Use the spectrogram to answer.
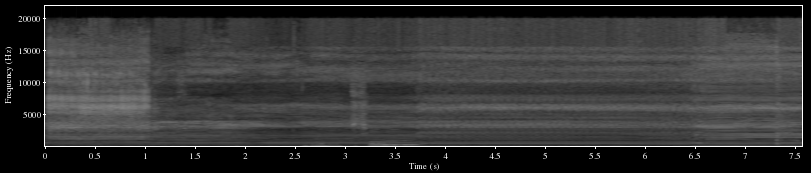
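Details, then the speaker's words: Microneedling (derma) pen being tested before use on a patient, sterile needle fitted: a steady high electric motor whine that shifts pitch as the speed setting changes. "tem diferentes velocidades como vocês podem ver né para desligar ela tem que ficar para ligar a gente tem que ficar segurando aqui o botãozinho tiramos a tampinha ela tá funcionando corretamente"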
